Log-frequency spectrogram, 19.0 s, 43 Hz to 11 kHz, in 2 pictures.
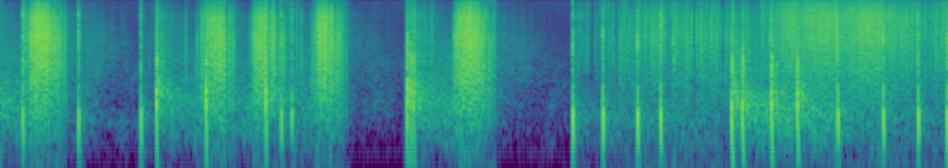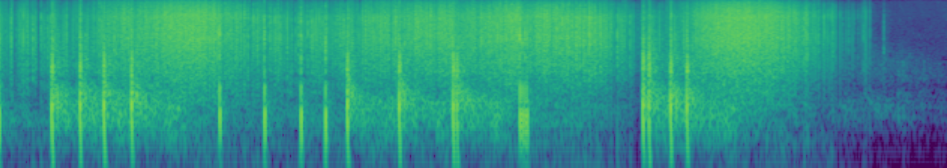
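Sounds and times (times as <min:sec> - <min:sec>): crackling hiss of bursting shells: 0:05.7 - 0:18.4
firework launch pops: 0:07.3 - 0:18.2.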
